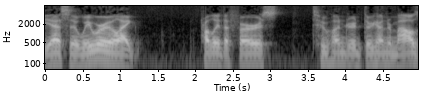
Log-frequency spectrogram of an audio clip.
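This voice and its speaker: A man speaks with a strong Southern US accent in a monotone, flat intonation. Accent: thick Southern US. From Arkansas, US South. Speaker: long-distance hiker. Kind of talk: casual interview chat.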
